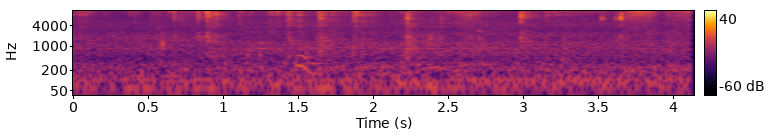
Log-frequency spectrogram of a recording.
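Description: A shopping cart rattles as it rolls over a hard floor.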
